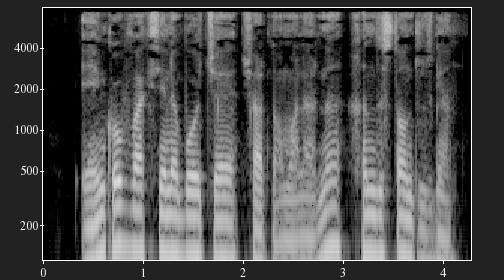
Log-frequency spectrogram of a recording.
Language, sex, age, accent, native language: Uzbek, male, 18-24, Toshkent shahri, Uzbek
